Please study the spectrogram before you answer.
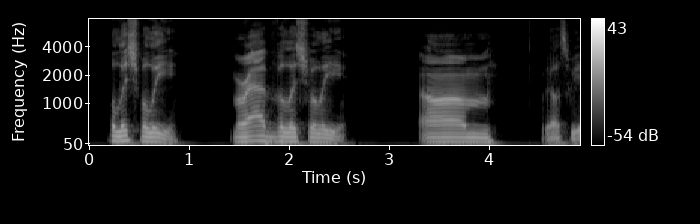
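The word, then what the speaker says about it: Dvalishvili: How do you pronounce his name? Velishvili.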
